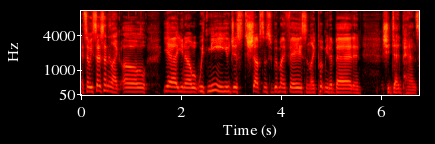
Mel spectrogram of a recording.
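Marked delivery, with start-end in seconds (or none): 0.8-5.4 put-on camp drunk voice, higher and louder. Retelling a drunk character's line to another speaker: imitating Earl's camp drunk voice. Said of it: "He is just camp as a row of tents here".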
